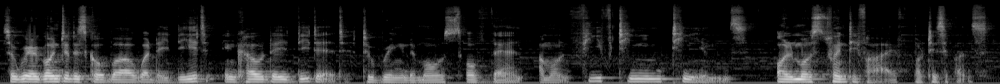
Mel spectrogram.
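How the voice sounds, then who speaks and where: Male podcast host, husky, fry-laden voice, interview style, faint background music. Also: mid-range voice, fairly even intonation, measured pace, few pauses, dark tone.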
